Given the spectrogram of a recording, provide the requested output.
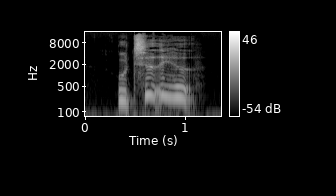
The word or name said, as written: utidighed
